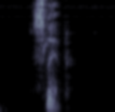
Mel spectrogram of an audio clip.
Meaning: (verb) 1. To lose one’s traction on a slippery surface; to slide due to a lack of friction 2. To err 3. To accidentally reveal a secret or otherwise say something unintentionally
- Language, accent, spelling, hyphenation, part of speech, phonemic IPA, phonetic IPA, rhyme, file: English, Australia, slip, slip, verb / noun, /ˈslɪp/, [ˈslɪp], -ɪp, En-au-slip.ogg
